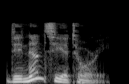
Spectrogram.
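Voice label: "denunciatory", British English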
